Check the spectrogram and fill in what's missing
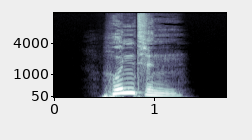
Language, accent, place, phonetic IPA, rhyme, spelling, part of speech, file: German, Germany, Berlin, [ˈhʊntn̩], -ʊntn̩, Hunten, noun, De-Hunten.ogg
- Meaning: dative plural of Hunt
